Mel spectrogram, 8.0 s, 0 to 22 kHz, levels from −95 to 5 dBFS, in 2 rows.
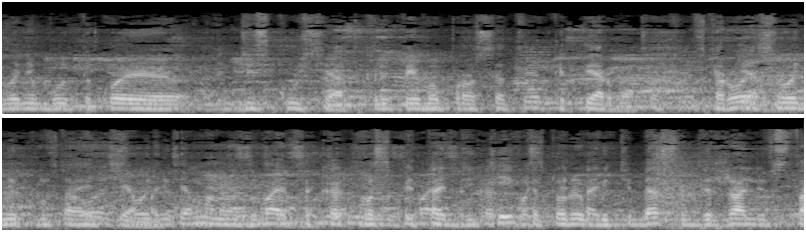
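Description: A doubled audio track runs from 3.2 s to 7.04 s: a second full-band copy of the sound trails the original by roughly 0.7 s, about 5 dB quieter, with no decay or room colour. It starts and stops abruptly, likely from a slower capture path recording it twice.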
